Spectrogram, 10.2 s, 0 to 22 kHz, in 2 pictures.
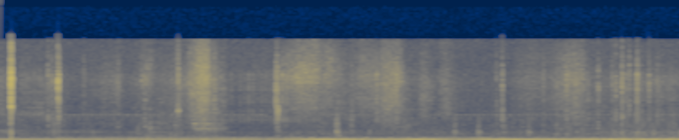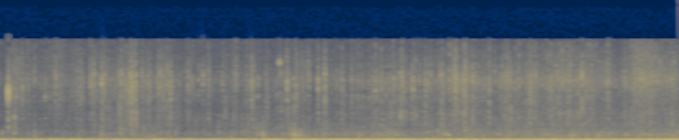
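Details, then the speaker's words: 1996 Mercury Mystique, almost 250,000 miles, test drive on rough road after clutch replacement: steady low road rumble, quiet, no rattles or knocks; the previous loud rattle is gone. "It's actually a lot smoother than any SUV or van on a rough road like this. It kind of floats, absorbs everything, pretty quiet. I don't hear the annoying rattle anymore."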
